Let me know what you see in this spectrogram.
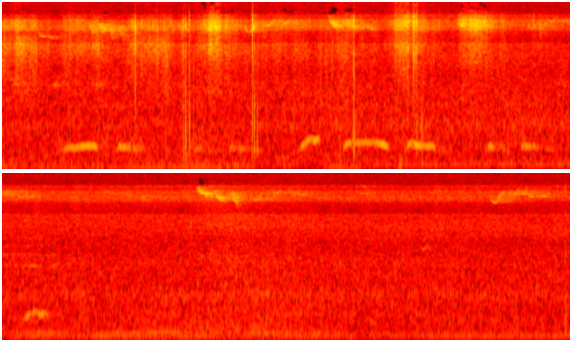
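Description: A bird calling in a run of short, low hooting coos, about ten notes over the first six seconds, one of them longer than the rest. Faint high chirps from small birds come later.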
